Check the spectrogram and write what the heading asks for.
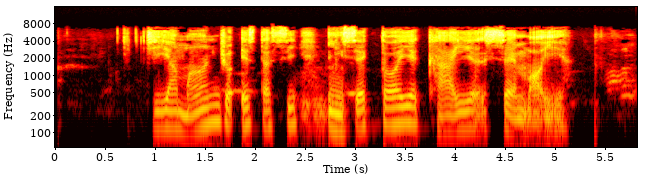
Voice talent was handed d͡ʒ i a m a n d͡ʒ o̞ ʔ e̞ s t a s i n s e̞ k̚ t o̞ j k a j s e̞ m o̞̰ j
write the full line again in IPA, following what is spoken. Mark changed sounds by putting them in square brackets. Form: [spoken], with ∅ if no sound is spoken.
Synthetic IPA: d͡ʒ i a m a n d͡ʒ o̞ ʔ e̞ s t a s i n s e̞ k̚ t o̞ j [kʰ] a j s e̞ m o̞̰ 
